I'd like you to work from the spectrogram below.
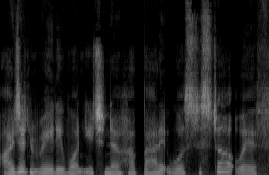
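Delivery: ordinary delivery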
